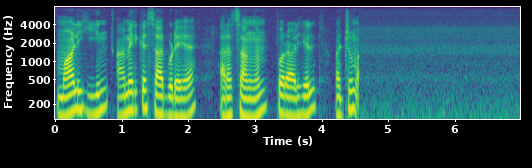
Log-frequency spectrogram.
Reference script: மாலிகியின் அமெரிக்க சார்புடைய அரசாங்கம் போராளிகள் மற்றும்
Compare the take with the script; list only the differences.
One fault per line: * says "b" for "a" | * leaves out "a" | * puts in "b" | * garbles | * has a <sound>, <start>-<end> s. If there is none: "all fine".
all fine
